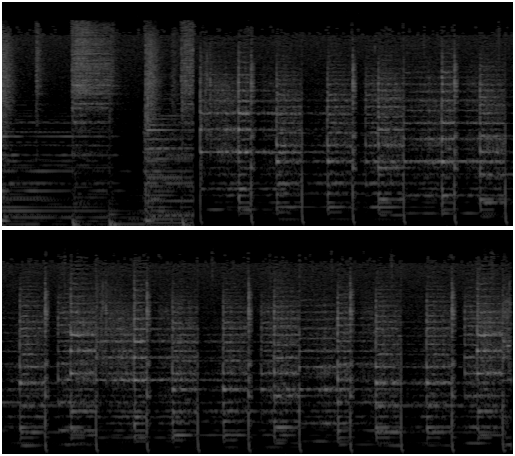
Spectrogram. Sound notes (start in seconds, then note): none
